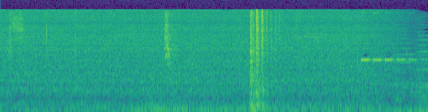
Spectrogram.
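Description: An SUV's rear hatch shut with a single loud thud about two and a half seconds in, over a steady low outdoor rumble.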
